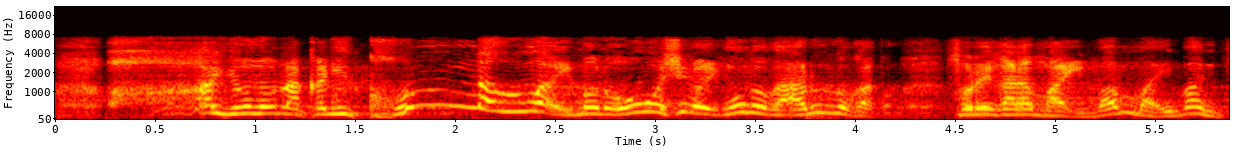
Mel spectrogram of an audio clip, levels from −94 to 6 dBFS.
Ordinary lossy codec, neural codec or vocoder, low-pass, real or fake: Opus, 32 kbps; none; 7.2 kHz; real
